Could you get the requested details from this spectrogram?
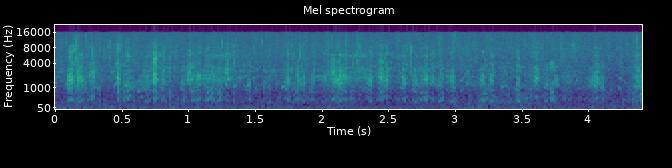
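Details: Rapid bursts of short nasal quacks from a duck at feeding, with a few squeakier notes near the start, evenly repeated throughout.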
